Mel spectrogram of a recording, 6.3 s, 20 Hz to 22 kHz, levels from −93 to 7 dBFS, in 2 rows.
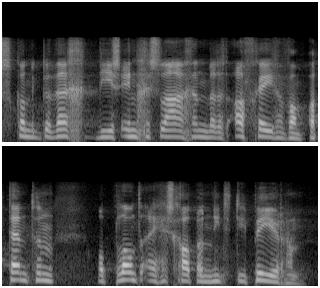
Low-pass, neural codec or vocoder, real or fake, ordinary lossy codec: none; codec, 16 kHz, 0.8 kbps, ZipCodec; fake; none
